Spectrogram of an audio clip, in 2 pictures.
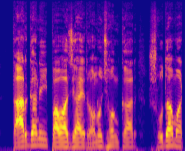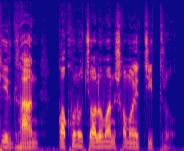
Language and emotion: Bengali, neutral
